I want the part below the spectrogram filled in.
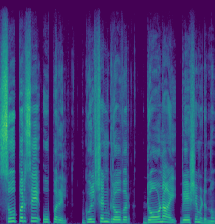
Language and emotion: Malayalam, neutral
